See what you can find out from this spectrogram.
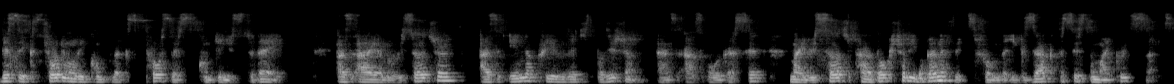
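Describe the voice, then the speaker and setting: A man with a Japanese accent, somewhat breathy, medium in pitch, at a fairly quick pace. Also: lively intonation. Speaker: museum curator and researcher. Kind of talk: conference presentation. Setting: academic symposium. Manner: formal.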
